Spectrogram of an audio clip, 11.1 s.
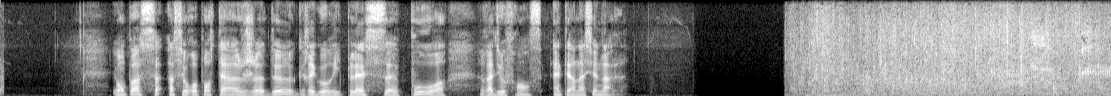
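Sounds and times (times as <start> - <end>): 
speech: 1.1 - 6.3
ocean surf: 7.8 - 11.1
gull cries: 9.6 - 11.1.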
